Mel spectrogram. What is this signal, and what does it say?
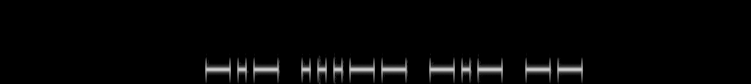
Morse code, heard as a keyed tone, about 16 wpm, 700 Hz. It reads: K3KM
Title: USA Call Signs - 4 Characters - Repeated 3x - 15wpm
